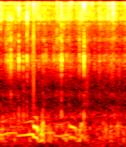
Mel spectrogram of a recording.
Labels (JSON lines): {"label": "biophony, cascading saw", "recorder": "HydroMoth"}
